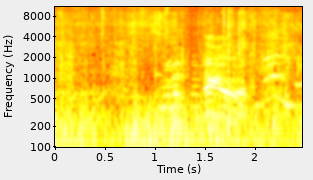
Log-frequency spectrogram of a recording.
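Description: Inline skate wheels rolling over a rough asphalt road with shuffling, clopping footsteps. Brief voices are heard from about a second in.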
